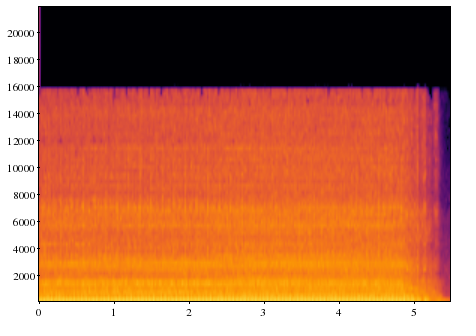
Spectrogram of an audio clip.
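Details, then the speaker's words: Personal watercraft engine that sucked in water, cranked with plugs out and fogging oil in the cylinders, after about 4–5 minutes of cranking: steady, even starter cranking, still expelling water but much less. "this is after about four minutes five minutes of cranking this still quite a bit over out but it is much much less than it was"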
